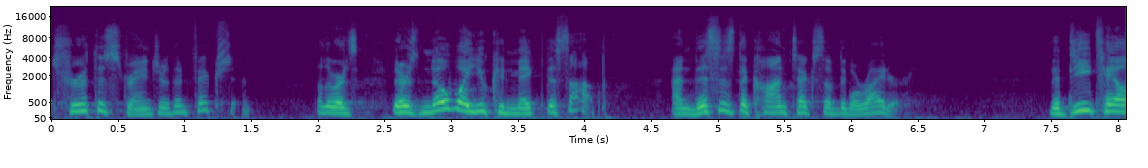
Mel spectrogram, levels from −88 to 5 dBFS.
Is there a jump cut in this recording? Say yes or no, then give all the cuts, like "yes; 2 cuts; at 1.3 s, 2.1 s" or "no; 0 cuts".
yes; 1 cut; at 6.0 s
